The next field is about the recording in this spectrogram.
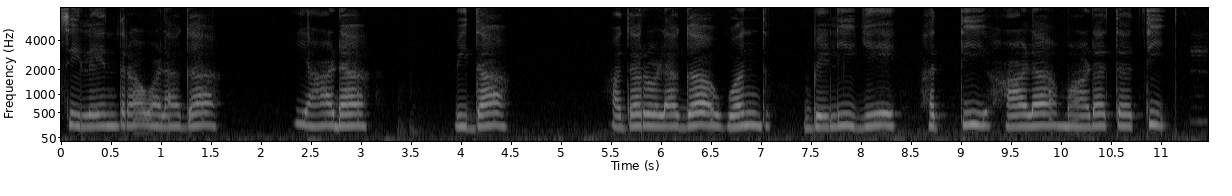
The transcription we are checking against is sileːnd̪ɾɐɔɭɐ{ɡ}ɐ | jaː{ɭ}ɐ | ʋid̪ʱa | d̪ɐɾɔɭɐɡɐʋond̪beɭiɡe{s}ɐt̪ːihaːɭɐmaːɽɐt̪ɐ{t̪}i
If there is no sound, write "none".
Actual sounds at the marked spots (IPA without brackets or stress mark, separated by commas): ɡ, ɽ, h, t̪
